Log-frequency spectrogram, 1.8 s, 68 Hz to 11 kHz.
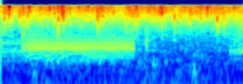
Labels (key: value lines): label: biophony, croak
recorder: SoundTrap 500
